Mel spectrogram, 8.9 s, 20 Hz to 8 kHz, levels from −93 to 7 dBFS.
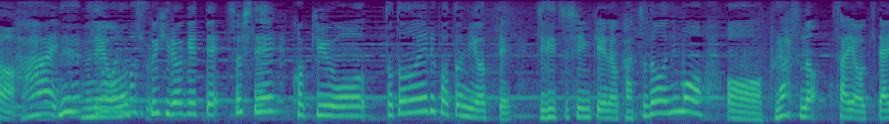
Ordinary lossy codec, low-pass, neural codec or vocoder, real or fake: none; none; none; real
